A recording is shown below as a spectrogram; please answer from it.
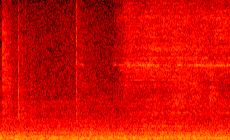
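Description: Kitchen sink faucet running, the water coming on a little over a second in as a steady hiss.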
